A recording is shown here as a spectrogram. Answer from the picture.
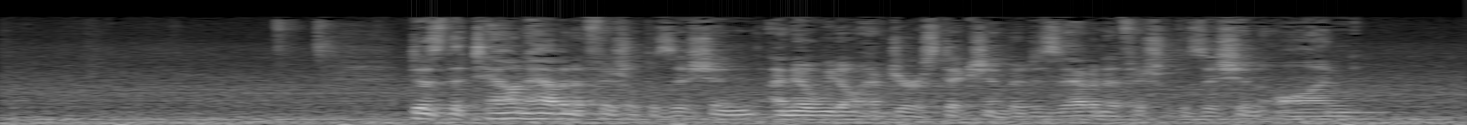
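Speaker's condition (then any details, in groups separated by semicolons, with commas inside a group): No condition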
